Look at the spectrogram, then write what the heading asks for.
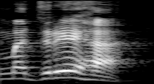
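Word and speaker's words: مجريها: Karena ada tulisannya Bismillahi majriha. Tapi bacanya Bismillahi majriha. Tulisan dan ucapan berbeda.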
